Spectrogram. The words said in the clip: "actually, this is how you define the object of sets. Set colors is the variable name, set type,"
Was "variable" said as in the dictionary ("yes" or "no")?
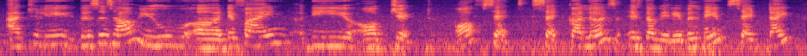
yes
